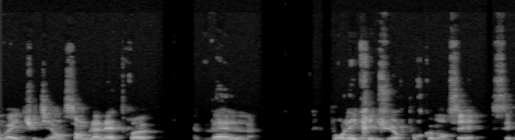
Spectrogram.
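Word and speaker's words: ذال: En revanche, quand tu prononceras la lettre vel, eh bien, ta langue doit sortir légèrement et tu dois la faire toucher tes dents, tu vois.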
